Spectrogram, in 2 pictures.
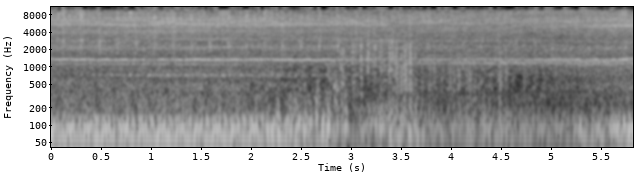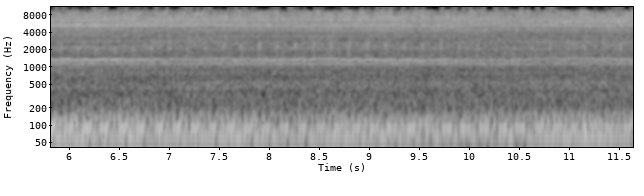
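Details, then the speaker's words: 1991 Chevy OBS truck 5.7 TBI V8 idling: light, fairly quick tick about three per second over the rumble; owner suspects the injectors, source not confirmed. "Anyway, I think the injectors sounds like it's here."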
